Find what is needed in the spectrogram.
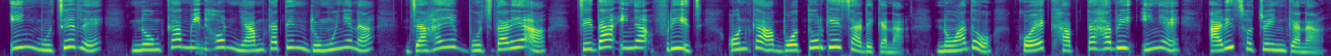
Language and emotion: Santali, happy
